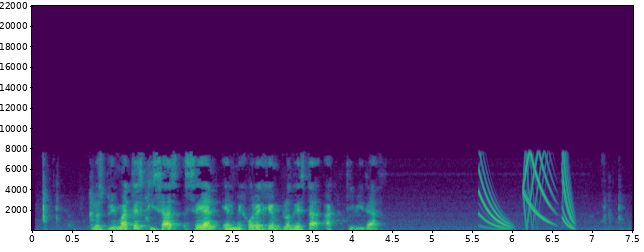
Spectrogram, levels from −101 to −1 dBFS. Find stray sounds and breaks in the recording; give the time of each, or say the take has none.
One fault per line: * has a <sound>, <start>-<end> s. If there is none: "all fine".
* has a chirp, 5.6-6.8 s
